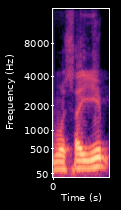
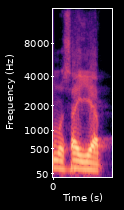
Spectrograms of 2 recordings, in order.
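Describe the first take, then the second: First: The last syllable has an 'i' vowel. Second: The last syllable has an 'a' vowel. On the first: "bisa dibaca Musayyib" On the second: "bisa dibaca Musayyab"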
